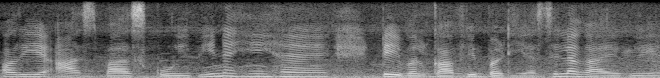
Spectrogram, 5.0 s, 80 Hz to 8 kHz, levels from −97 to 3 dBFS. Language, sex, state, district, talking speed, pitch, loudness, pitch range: Hindi, female, Chhattisgarh, Raipur, 155 wpm, 215 Hz, -18 LUFS, 185-235 Hz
